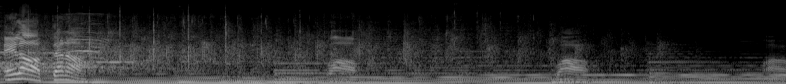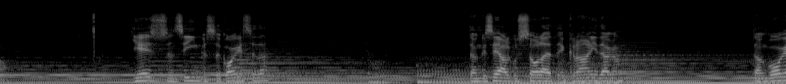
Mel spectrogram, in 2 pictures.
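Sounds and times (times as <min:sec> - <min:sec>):
speech: 0:00.0 - 0:01.0, 0:05.6 - 0:06.0, 0:09.2 - 0:10.7, 0:12.6 - 0:14.2, 0:15.4 - 0:15.7
audience applause: 0:00.0 - 0:07.1
music: 0:00.0 - 0:15.7.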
